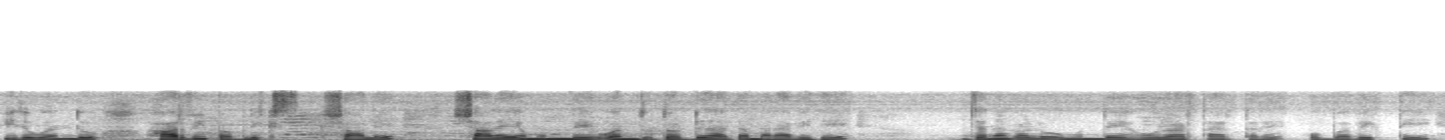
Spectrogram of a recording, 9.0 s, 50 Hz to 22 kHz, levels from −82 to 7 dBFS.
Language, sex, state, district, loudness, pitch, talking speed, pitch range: Kannada, female, Karnataka, Bangalore, -18 LUFS, 245 Hz, 105 wpm, 230-260 Hz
